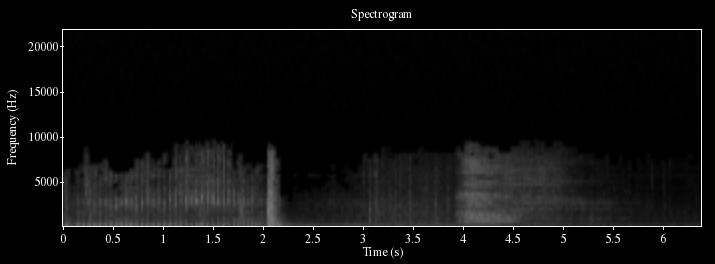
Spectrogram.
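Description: Car engine running with a rapid low pulsing, cut off by a sharp knock about two seconds in. A brief rush of noise follows near four seconds in and fades away.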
